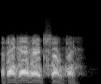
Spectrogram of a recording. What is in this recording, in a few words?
radio bot hear; Counter Strike Model Pack; CS:GO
